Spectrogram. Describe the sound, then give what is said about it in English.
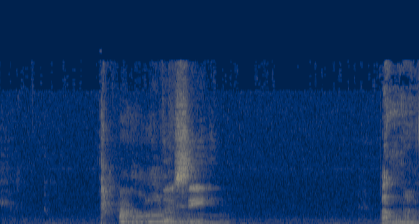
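A dog named Lucy lets out a sharp bark that slides into a drawn-out, wavering whimper, then falls quiet before another abrupt bark at the very end, over a low background hum. “Lucy's not ready to be a podcast dog.”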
